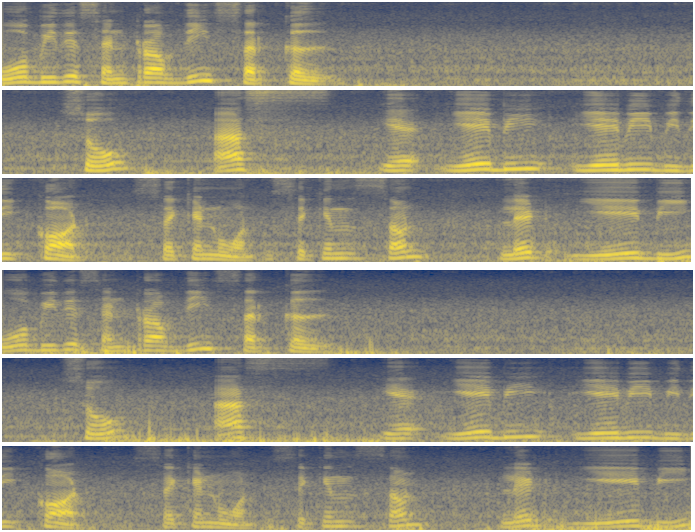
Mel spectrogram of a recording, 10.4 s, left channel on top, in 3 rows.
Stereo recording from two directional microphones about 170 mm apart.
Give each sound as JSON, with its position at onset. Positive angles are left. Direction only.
{"t": 0.0, "sound": "speech", "side_deg": 25}
{"t": 3.9, "sound": "speech", "side_deg": 25}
